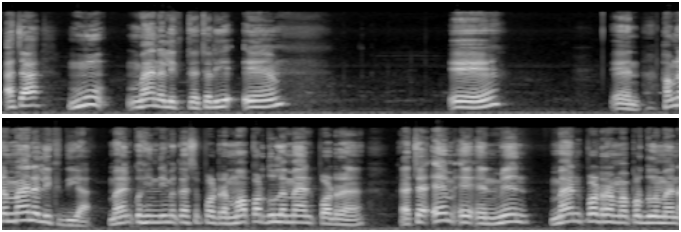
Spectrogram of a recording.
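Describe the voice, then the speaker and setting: A man's voice: high voice, a bit bright, smooth. A man teaching an English phonics lesson, repeating points and asking the viewer questions. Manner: slow, drawn-out letter-by-letter spelling.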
